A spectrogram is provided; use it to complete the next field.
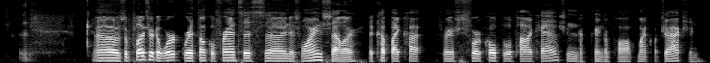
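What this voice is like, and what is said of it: Imitates another person's voice. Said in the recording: “This is George Lucas. My impression of Kyle Reinfried doing an impression of George Lucas.”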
